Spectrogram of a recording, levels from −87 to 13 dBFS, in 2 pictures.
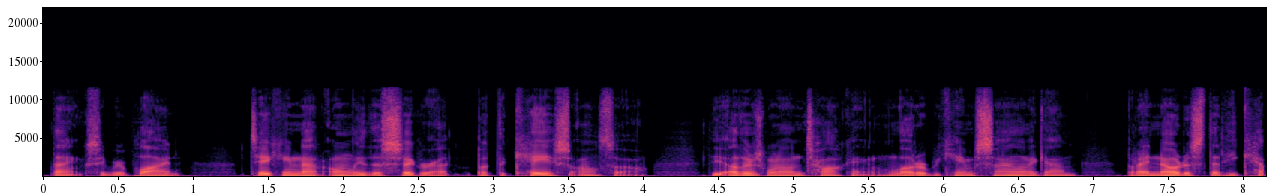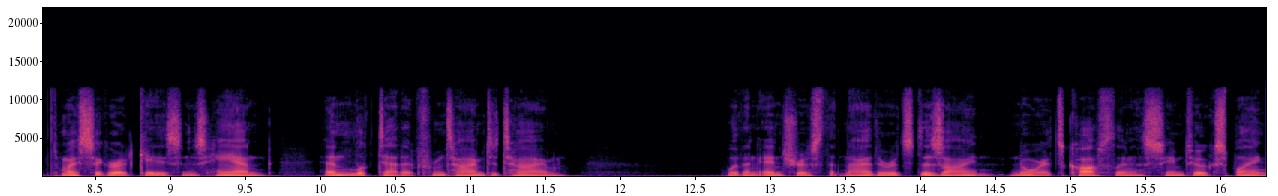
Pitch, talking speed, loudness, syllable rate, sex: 100 Hz, 200 wpm, -22 LUFS, 6.1 syllables/s, male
